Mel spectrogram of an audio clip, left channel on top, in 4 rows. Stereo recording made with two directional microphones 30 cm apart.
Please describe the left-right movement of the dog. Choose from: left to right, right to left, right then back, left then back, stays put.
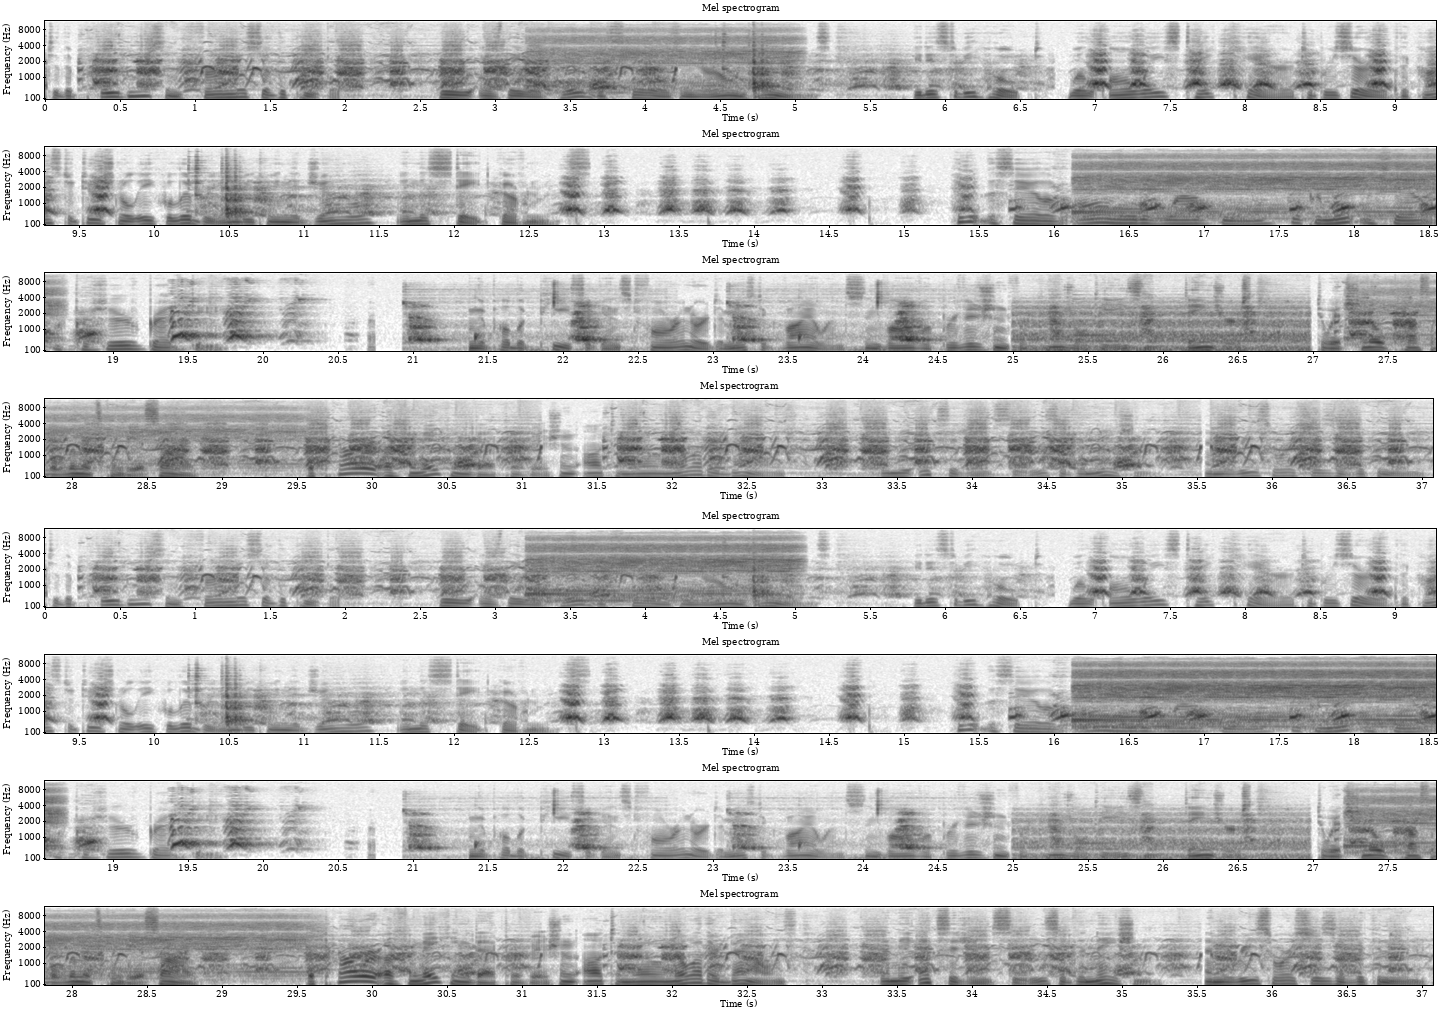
right then back.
